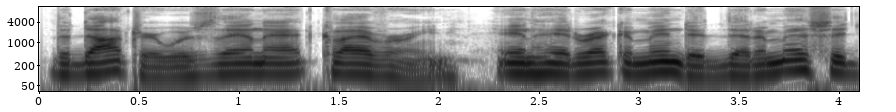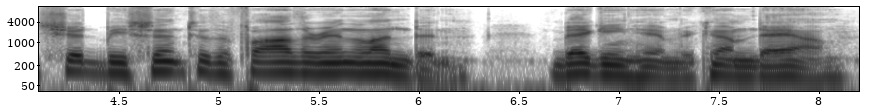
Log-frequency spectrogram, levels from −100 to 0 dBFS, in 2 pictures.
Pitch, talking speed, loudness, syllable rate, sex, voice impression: 110 Hz, 185 wpm, -17 LUFS, 4.7 syllables/s, male, very masculine, slightly middle-aged, slightly muffled, calm, mature, slightly wild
